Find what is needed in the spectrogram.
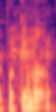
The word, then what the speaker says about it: Pokémon: Pero Pokémon, Pokémon tiene acento en la E.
